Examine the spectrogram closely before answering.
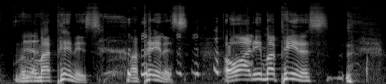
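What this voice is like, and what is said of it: Imitated Southern East Texas accent. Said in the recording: “She have an accent? ... is from East Texas ... Because she's Southern.”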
